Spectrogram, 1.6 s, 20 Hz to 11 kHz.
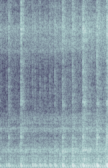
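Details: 30-year-old Yamaha RX King 135 two-stroke after a light restoration, running a freshly refitted stock exhaust: a crisp, slightly tinny popping at an even idle rhythm with no misfires or rattles. A healthy two-stroke idle.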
